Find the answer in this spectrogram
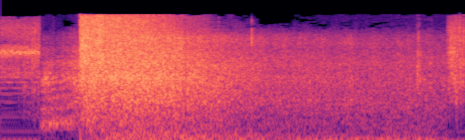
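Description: A large explosion going off about half a second in, with a sudden loud blast followed by a long fading rush and rumble. The song's music plays just before it and is swamped by the blast.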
